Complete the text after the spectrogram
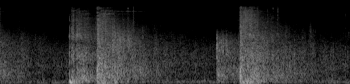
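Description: Revolver shots ring out, loud and echoing.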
